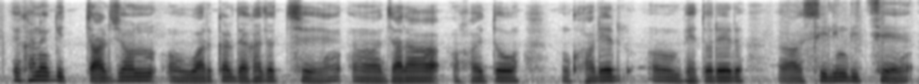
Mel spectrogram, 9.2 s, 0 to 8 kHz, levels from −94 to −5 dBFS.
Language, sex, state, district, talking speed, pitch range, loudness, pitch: Bengali, male, West Bengal, Alipurduar, 90 wpm, 115-130 Hz, -19 LUFS, 120 Hz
